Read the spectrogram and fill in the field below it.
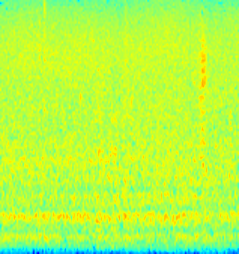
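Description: Honeybees from a skep colony hum in a dense, steady drone, loud and close with no pauses or voices over the buzzing swarm.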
